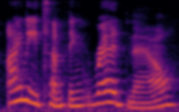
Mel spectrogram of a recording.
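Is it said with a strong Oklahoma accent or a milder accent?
milder. It is said with a milder, less Oklahoma accent.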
